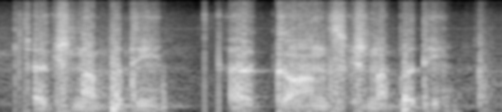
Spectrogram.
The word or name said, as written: gschnappat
